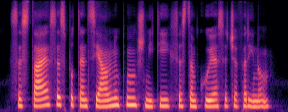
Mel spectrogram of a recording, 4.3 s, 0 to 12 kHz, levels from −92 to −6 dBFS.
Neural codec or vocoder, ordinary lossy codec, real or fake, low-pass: codec, 24 kHz, 0.9 kbps, WavTokenizer, large speech release; none; fake; none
